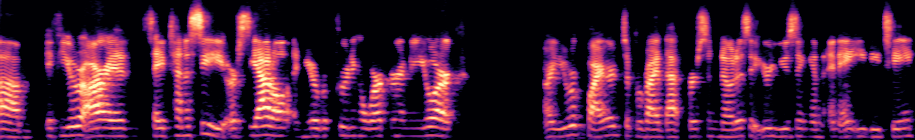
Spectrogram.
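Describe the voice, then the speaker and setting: A woman with an American accent speaks fairly quickly at a fairly low pitch, her bright, sharp tone delivered in monotone, flat intonation with big swings in loudness. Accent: Philadelphia accent, may come out. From Philadelphia, US. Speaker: employment lawyer, guest lecturer. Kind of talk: guest lecture. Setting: live-streamed online lecture. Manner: casual, many fillers and restarts.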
